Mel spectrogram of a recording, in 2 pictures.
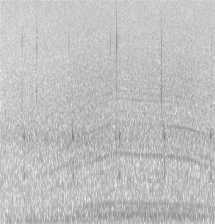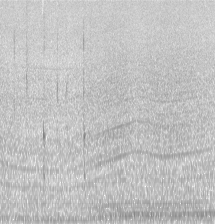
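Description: A diesel city bus engine revs as the bus pulls away.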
